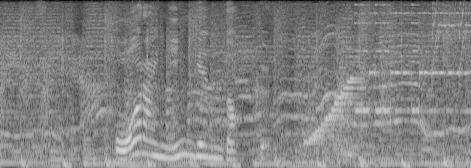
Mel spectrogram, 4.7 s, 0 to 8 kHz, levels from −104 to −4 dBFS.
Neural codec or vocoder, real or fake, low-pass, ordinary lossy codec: none; real; none; none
